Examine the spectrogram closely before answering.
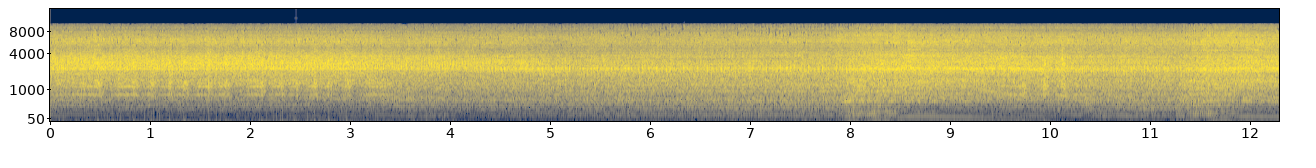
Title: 1.8T engine rattle sound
